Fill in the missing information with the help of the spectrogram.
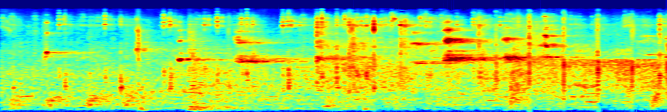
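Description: Table tennis rally: the ball clicking off the bats and the table in quick succession, with more ball clicks from neighbouring tables in a sports hall.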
